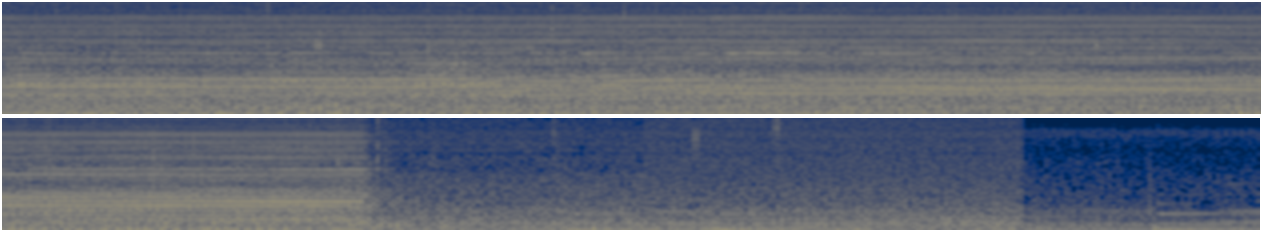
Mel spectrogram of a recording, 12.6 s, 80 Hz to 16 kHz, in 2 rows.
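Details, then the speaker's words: 35-year-old African male doctor taking his own morning reading with an automatic upper-arm home blood pressure monitor, arm rested at heart height: steady pump hum inflating the cuff, then quieter deflation; result 132/83. "you can get a home blood pressure machine that's automatic these are feeling easier to use when you're rolling solo"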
